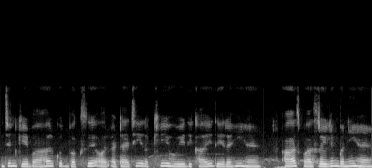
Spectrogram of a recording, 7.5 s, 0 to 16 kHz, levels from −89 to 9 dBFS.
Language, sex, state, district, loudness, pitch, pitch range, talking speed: Hindi, male, Uttar Pradesh, Lucknow, -15 LUFS, 215 Hz, 205-235 Hz, 135 wpm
